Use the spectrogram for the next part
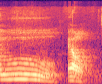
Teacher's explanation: we have a very smooth flow of air from the two sides or sometimes it's one side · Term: approximate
